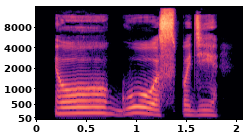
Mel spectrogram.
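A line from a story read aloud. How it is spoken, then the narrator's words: Hissed. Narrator (Russian): шипение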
